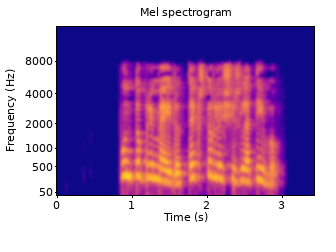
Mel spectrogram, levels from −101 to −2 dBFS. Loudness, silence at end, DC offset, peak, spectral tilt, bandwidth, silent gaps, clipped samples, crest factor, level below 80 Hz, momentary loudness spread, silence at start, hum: -19 LUFS; 0.5 s; under 0.1%; -2 dBFS; -2.5 dB/octave; 8.2 kHz; none; under 0.1%; 18 dB; -62 dBFS; 8 LU; 0.85 s; none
